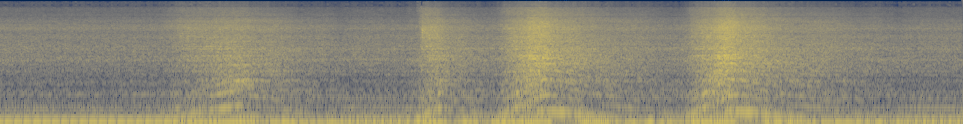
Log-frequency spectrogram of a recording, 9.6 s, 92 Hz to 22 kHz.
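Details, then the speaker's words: 2002 BMW E46 M3: idle with several throttle blips over an uneven stumbling beat, sounds weak; owner suspects a miss from a bad plug wire or similar, running on seven cylinders, plugs to be checked; cause unconfirmed. "a little bit of Miss usually stay like that know what's going on you have a bad plug wire or something you get that a little miss it sounds weak when we run out in seven cylinders right now"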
